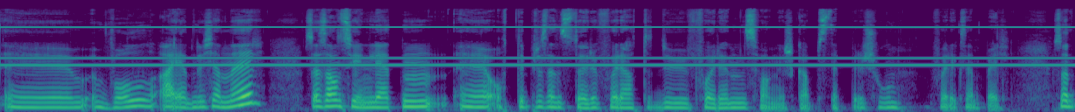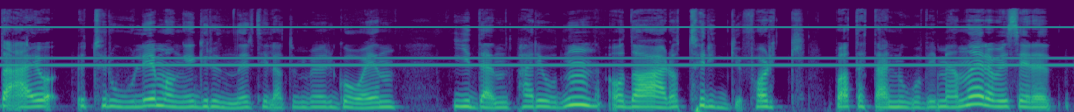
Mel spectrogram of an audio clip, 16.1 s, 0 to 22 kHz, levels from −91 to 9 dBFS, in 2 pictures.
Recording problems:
high-pitched whine; loud; throughout; 2 kHz, 5 dB below the speech

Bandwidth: 15.5 kHz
